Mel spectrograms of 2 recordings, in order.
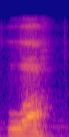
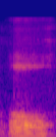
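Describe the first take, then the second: First: The consonant is followed by an extra vowel. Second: The consonant is said alone with no vowel. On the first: The speaker calls it wrong. "not L, because L is two sounds" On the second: The speaker calls it right. "his sound is L"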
